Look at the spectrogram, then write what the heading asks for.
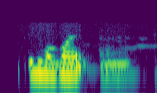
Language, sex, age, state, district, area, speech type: Manipuri, female, 60+, Manipur, Kangpokpi, urban, conversation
